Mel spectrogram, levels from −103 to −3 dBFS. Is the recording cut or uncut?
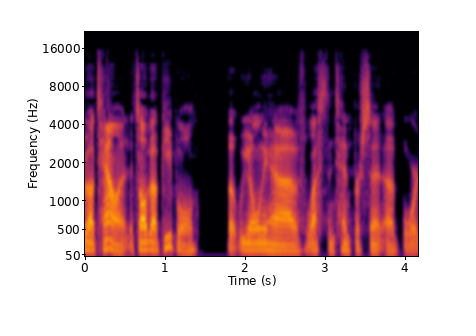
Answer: uncut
